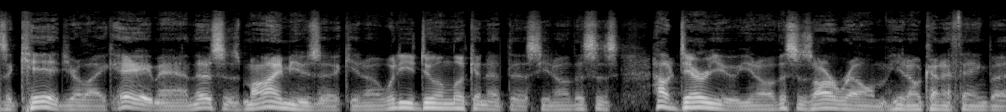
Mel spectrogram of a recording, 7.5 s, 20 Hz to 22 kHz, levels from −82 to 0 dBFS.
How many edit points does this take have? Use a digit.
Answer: 0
